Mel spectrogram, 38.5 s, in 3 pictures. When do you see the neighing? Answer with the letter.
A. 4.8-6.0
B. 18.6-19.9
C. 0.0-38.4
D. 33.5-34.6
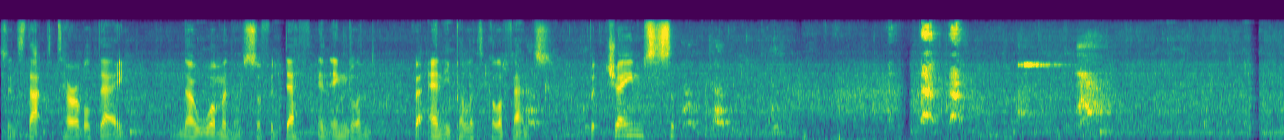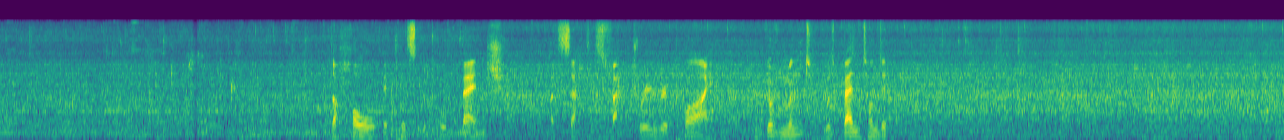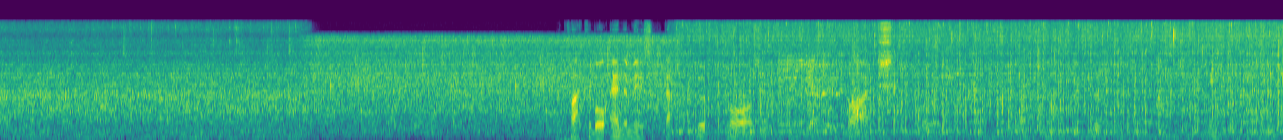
D.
